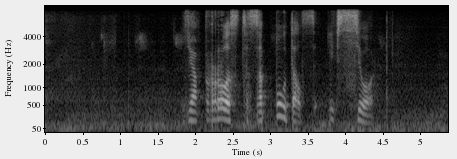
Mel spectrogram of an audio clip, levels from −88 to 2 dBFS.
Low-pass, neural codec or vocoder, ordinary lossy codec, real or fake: 7.2 kHz; codec, 16 kHz, 0.8 kbps, ZipCodec; none; fake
